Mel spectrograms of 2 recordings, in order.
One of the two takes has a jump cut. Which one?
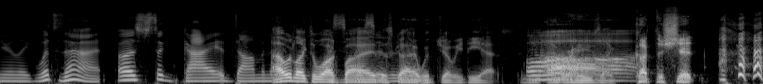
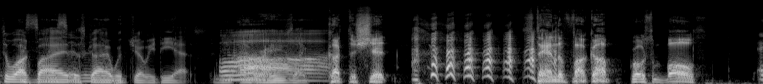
second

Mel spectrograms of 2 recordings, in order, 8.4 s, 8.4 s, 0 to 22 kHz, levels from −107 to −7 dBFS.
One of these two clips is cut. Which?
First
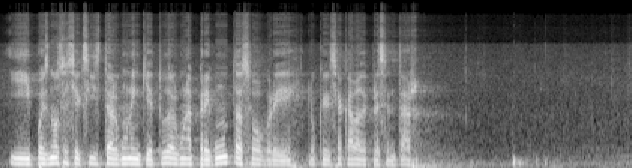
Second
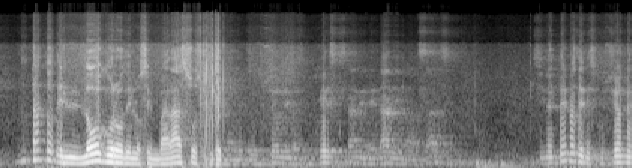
second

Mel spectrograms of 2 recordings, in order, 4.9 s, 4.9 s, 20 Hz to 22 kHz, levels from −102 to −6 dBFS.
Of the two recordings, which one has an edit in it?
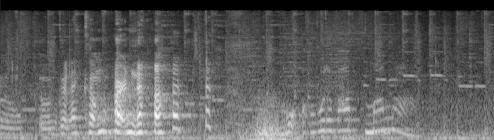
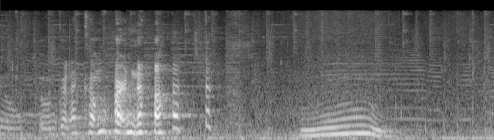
first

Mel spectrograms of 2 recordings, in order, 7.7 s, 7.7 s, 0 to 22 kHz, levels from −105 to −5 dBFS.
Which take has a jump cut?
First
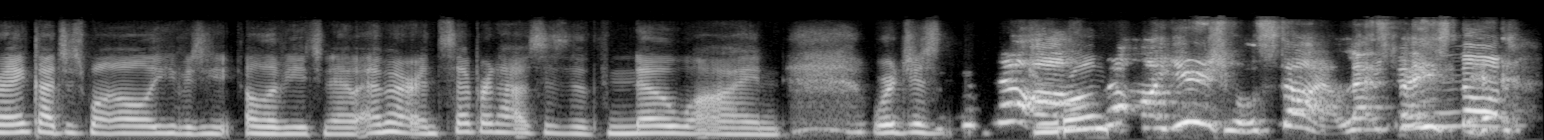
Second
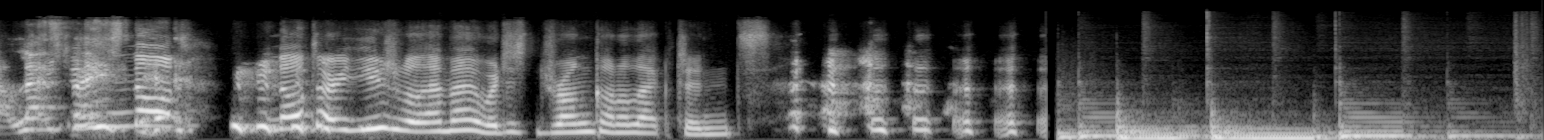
second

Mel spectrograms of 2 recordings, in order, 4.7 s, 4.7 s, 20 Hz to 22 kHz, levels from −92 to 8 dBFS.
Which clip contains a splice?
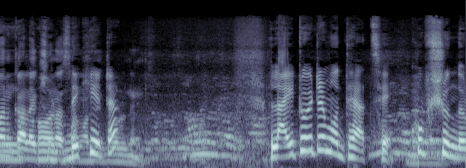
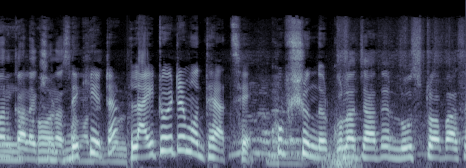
second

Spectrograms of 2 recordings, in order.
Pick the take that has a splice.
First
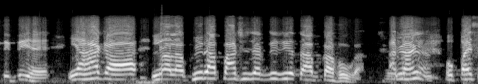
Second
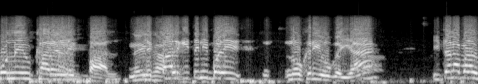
first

